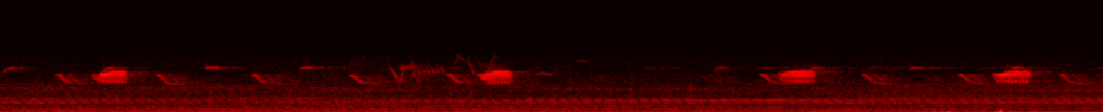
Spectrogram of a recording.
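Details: Common chaffinch in the afternoon giving its call: short, high, clipped notes repeated about every one to two seconds over a steady background hiss.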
